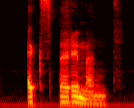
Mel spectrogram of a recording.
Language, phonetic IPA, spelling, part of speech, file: Polish, [ˌɛkspɛˈrɨ̃mɛ̃nt], eksperyment, noun, Pl-eksperyment.ogg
